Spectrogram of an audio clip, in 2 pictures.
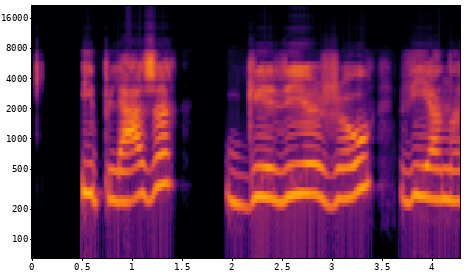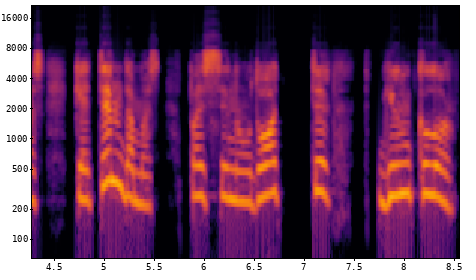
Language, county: Lithuanian, Vilnius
